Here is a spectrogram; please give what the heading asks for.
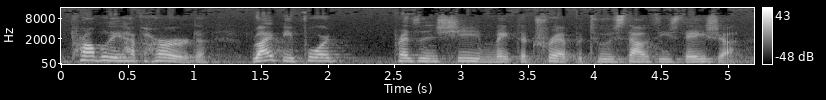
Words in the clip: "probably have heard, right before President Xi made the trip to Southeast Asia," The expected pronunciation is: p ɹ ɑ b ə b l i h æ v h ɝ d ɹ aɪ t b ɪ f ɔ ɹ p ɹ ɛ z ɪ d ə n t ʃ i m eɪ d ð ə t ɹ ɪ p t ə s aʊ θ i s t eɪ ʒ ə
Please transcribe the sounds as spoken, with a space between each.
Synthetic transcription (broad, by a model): p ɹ ɑ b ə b l i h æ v h ɝ d ɹ aɪ t b ɪ f ɔ ɹ p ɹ ɛ z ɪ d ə n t ʃ i m eɪ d ð ə t ɹ ɪ p t ə s aʊ θ i s t eɪ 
